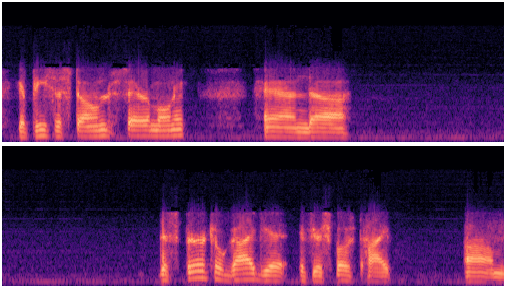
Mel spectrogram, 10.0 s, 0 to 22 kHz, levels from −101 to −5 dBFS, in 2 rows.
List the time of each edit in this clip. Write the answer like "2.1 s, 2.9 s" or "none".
7.9 s, 8.6 s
